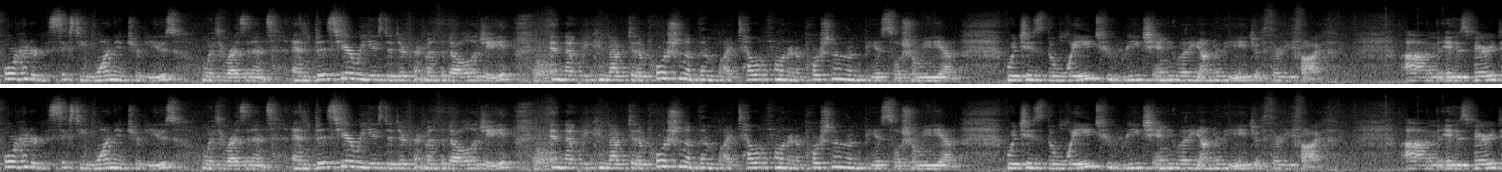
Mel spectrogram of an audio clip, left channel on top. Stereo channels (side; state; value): both; identical; correlation 1.00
